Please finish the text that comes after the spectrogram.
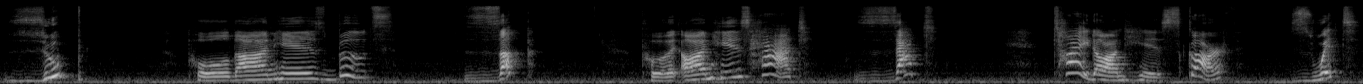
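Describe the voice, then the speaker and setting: A woman reading a children's story aloud, deliberately, with playful emphasis on the sound words. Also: a little high, bright, forceful tone, slight background noise. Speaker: storybook reader. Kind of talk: children's read-aloud narration.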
